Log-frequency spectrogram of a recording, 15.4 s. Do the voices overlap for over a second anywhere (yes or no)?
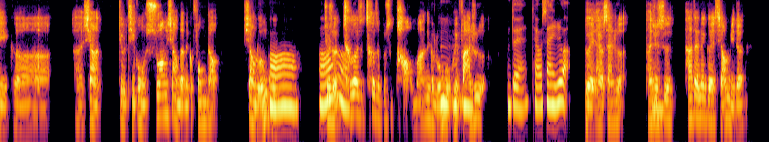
no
